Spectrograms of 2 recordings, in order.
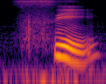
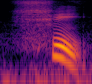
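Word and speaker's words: し: is a little different this is an exception here it is not see but it is she similar to this English she pronunciation wise it is similar to sh e in English so please remember that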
